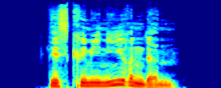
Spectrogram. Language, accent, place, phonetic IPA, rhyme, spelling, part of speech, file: German, Germany, Berlin, [dɪskʁimiˈniːʁəndəm], -iːʁəndəm, diskriminierendem, adjective, De-diskriminierendem.ogg
- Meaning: strong dative masculine/neuter singular of diskriminierend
